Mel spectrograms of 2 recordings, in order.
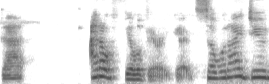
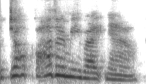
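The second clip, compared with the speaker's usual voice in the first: louder and higher, an irritated brush-off; loud snap; 6 semitones higher, 6 dB louder than usual. Retold or imitated. Busy parent snapping at a nagging child, loud. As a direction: snap at the kid to back off. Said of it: "that child's hearing your loud voice".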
